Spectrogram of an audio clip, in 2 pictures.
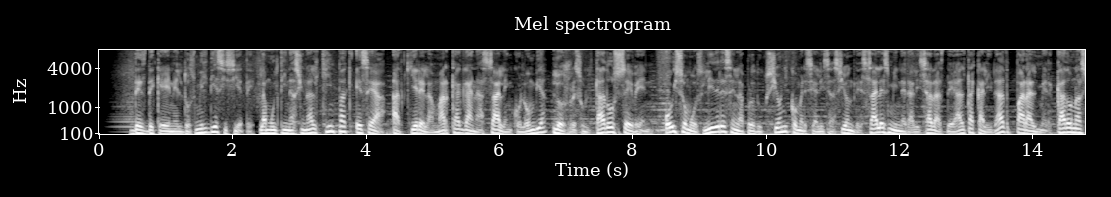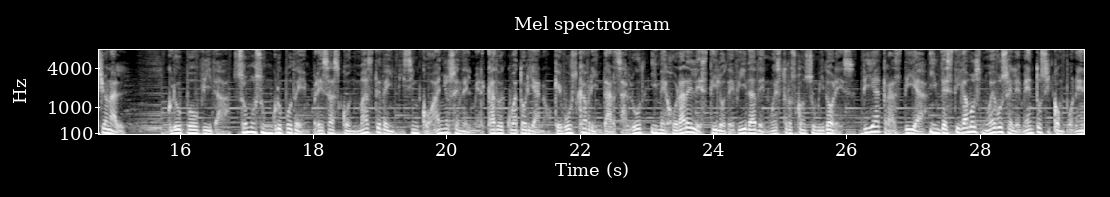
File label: AUDIO CORPORATE; city life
